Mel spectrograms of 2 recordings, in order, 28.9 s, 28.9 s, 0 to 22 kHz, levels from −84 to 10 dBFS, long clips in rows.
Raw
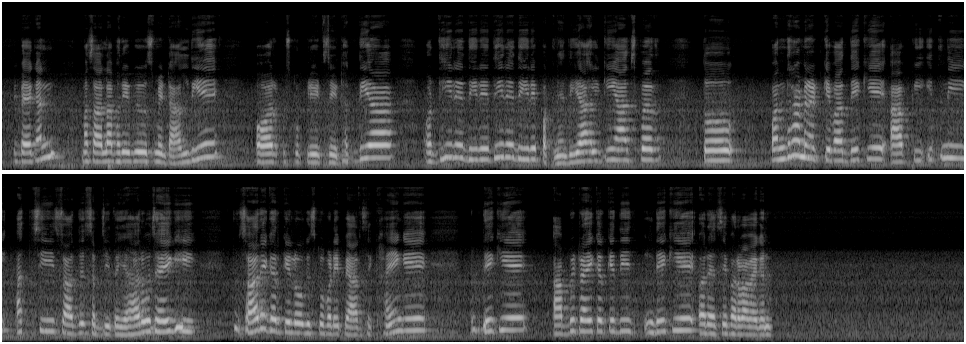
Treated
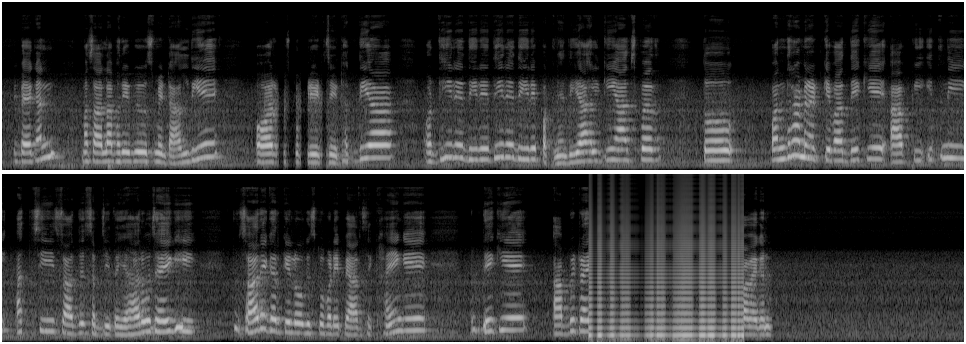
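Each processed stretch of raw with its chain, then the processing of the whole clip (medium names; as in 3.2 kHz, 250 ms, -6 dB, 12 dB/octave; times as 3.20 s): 3.94–4.87 s: gate -36 dBFS, range -17 dB + peaking EQ 2 kHz +8.5 dB 0.78 oct
23.23–25.56 s: sorted samples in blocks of 256 samples + treble shelf 7 kHz -7.5 dB + delay 133 ms -16 dB
whole clip: none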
